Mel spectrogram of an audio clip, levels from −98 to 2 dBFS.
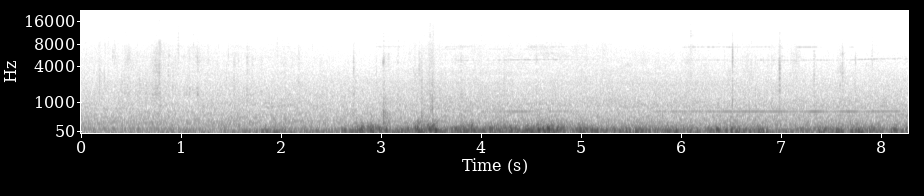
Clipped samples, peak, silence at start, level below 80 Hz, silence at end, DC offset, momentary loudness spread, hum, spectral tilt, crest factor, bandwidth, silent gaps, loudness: under 0.1%; -24 dBFS; 0 s; -44 dBFS; 0 s; under 0.1%; 17 LU; none; -8.5 dB/octave; 18 dB; 8 kHz; none; -46 LUFS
